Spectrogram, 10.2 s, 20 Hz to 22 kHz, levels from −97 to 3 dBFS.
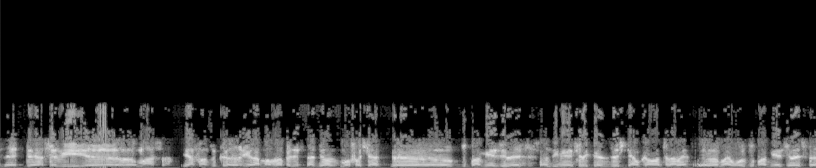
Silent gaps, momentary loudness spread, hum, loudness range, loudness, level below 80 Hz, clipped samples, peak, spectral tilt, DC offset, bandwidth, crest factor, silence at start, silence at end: none; 7 LU; none; 2 LU; -16 LUFS; -52 dBFS; under 0.1%; 0 dBFS; -0.5 dB/octave; under 0.1%; 8.8 kHz; 18 dB; 0.05 s; 0 s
